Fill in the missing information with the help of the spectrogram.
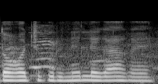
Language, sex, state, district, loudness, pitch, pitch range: Chakma, female, Tripura, Dhalai, -14 LUFS, 185 Hz, 180-190 Hz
